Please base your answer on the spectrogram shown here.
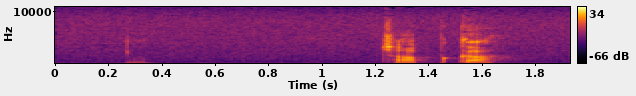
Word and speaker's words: czapka: CZ is pronounced Ch, and you can find it in the words czapka, which means a winter hat, czekać, which means to wait.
